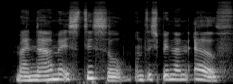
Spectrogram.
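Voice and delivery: ordinary delivery

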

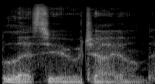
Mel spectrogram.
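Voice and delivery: very deep, low demonic voice. Trying out options for a demon voice, the speaker does the deep demon voice. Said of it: "I want to do my deep one".

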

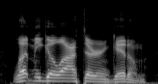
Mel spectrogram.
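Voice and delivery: plain

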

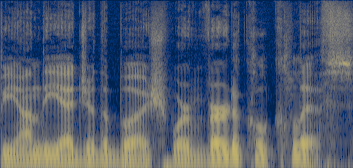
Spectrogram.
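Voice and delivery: ordinary delivery, nothing marked

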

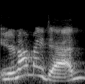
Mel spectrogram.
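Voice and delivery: put-on sassy, cheeky tone with attitude. Retelling a reply to a partner who called her out: imitating own sassy retort. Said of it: "we're very sassy".

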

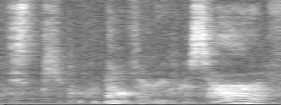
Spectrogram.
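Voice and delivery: soft, hushed, unvoiced whisper. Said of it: "I'm just like".

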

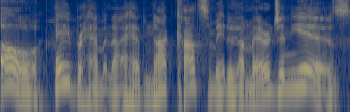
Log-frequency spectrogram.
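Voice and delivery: put-on, laid-on Southern accent. Co-host asks if this is the Sarah voice; answer in Sarah voice. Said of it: "Would that be your Sarah voice?".

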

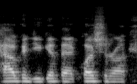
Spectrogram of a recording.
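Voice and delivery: plain

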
